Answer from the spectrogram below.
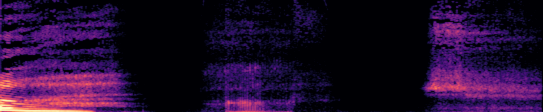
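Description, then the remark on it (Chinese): A long, voiced yawn slides downward in pitch, then trails off. Two breathy, snore-like breaths follow after short silences, as a dough character in a children's story stretches, yawns and falls back asleep. “面团先生伸了个懒腰，打了个哈欠，又睡着了。”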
